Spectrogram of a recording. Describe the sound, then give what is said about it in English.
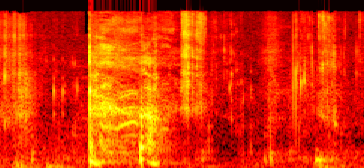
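A crunchy bacon-and-cheddar snack bitten and chewed: one sharp, loud crunching bite followed by a few softer chewing crunches, with no talk. “Where's the bacon? I don't taste anything. I sucked all the bacon off. Yeah, where's the cheddar? And you're right. It's very crunchy.”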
